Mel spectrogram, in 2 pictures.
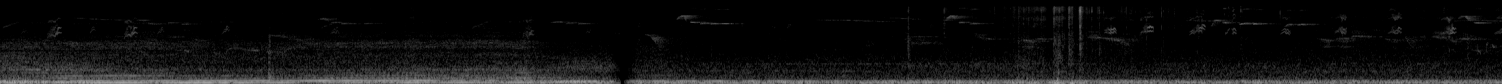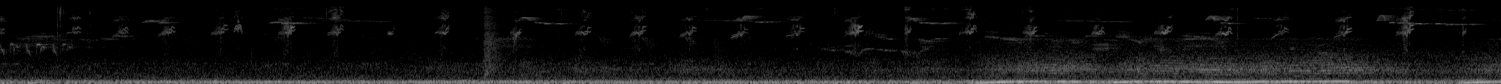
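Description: Short, high bird chirps repeated throughout, over a loud low hum. The hum swells with a wavering pitch at the start and again near the end. The sound drops out for a moment about six seconds in.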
